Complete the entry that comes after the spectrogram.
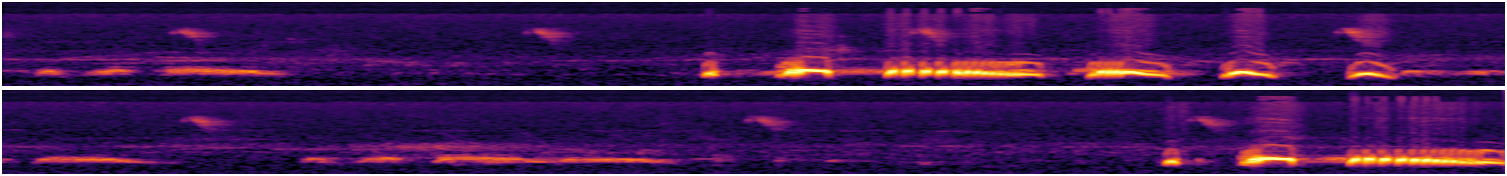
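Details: Captive decoy spotted dove singing its 'ba hậu' lure song, known to some as 'bổ ba'. A coo phrase with a rolled trill and three falling hoots starts, soft murmured notes fill the gap, then the phrase restarts.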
